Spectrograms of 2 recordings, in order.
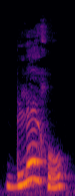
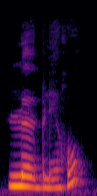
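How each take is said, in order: First: Said in the usual way. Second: "le" set out clearly before "blaireau"; stress on LE. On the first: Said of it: "on ne dira pas". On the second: Shown as a demonstration. Teacher showing pupils the article to add, stressing "le". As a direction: lean on the article "le", then say "blaireau". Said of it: "on dira le blaireau".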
